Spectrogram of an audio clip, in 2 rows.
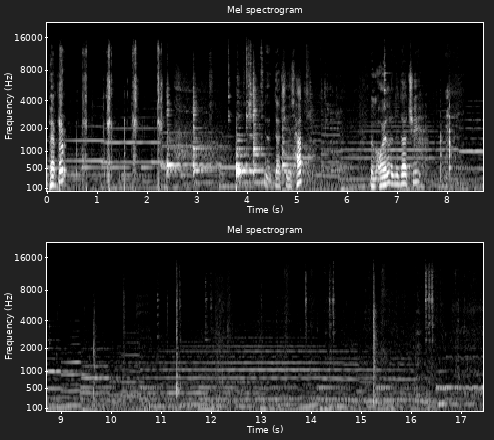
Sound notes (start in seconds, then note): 12.3 sizzling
